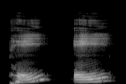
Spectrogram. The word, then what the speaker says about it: penguin: The U here is actually pronounced, and the word is split into two parts, peng and win. So P-E-N-G for peng and U-I-N for win. Put them together. So P-E-N-G-U-I-N spells penguin.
